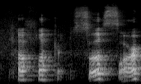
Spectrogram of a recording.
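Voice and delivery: laughing quietly while talking. Recalling being told off over a repeated joke, laughing while talking. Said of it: "I'm literally laughing to myself".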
